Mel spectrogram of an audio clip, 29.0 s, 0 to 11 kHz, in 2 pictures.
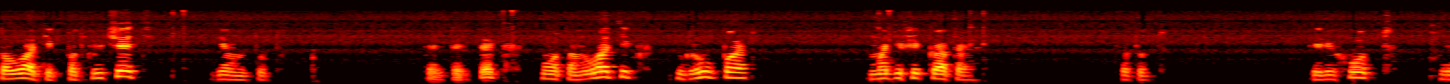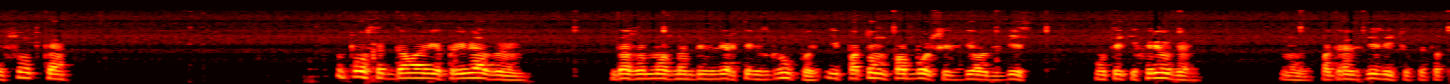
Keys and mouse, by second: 1.7 click, 5.0 click, 8.8 click, 9.6-14.3 drag, 16.3 click, 20.2 middle click, 23.0-23.3 middle drag, 24.4 middle click, 26.2-27.4 middle drag, 28.0-29.0 middle drag.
